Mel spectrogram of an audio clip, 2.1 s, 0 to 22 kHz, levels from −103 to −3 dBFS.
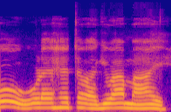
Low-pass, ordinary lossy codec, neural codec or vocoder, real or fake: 19.8 kHz; Opus, 32 kbps; none; real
